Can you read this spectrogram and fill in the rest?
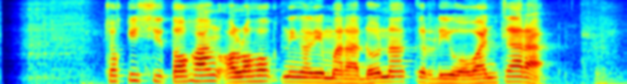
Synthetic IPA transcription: t͡ʃɔkisit̪ɔɦaŋɔlɔɦɔk̚niŋalimaɾadonakɨrdiwawaɲt͡ʃaɾa̰

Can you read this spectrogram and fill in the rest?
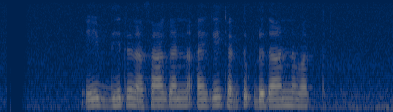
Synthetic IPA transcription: ʔeːʋid̪iɦəʈənasaːɡanːə̰ʔajəɡet͡ʃaɾit̪əʔuɖəd̪aːnːəʋat̪

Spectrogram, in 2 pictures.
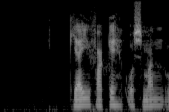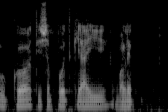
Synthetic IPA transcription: kijaifakɪhʊsmanuɡ̥ɔ̤d̪̥i̤səb̥ʊt̪kija̰iwəlɪt̪̚

